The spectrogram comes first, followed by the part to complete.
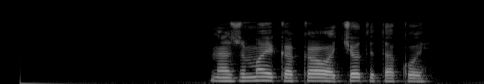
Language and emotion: Russian, neutral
